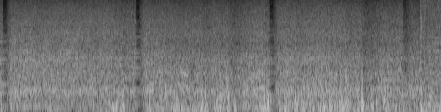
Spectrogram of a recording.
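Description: Surf at Lumpue Beach in Parepare, South Sulawesi, roars in a steady, dense wash, with strong wind rumbling across the microphone and no clear pauses between waves.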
